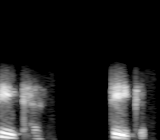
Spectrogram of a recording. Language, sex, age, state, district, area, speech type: Urdu, female, 30-45, Delhi, East Delhi, urban, conversation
